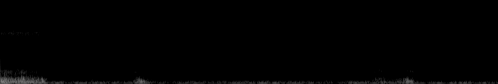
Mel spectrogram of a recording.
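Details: Pit Bull asleep, a short low snore opening the stretch, then soft, faint breathing rumbles around the middle and near the end, with quiet pauses between.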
